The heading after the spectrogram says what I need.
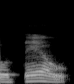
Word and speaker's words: hotel: No começo da palavra homem, no começo daquela loja chamada Avan, no começo da palavra hotel, nunca se pronuncia. Em espanhol também. Hotel, hola, hombre, nunca se pronuncia o H, tá bom?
